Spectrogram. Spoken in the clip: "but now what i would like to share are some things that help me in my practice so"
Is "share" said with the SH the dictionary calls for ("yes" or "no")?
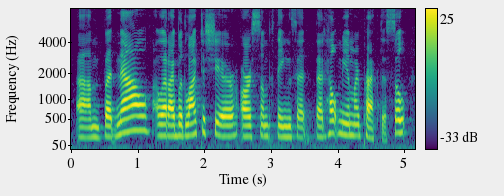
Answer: yes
